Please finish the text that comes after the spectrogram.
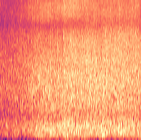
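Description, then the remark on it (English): Steady roar of sea waves washing onto a beach, a broad rushing surf that swells slightly louder after the first half second and then holds constant, with no voices. “Cytherea descends the steps onto the beach and walks along by the sea.”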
